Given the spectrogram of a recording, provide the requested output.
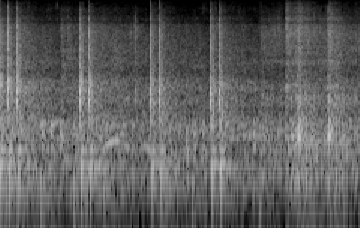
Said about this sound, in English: In another global hotspot, the Caribbean nation of Haiti, gunfire in the streets has become the norm.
